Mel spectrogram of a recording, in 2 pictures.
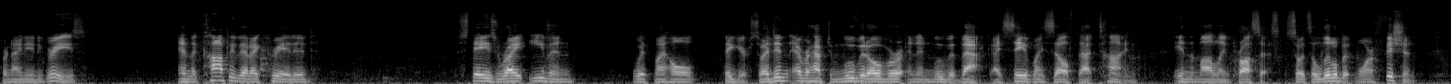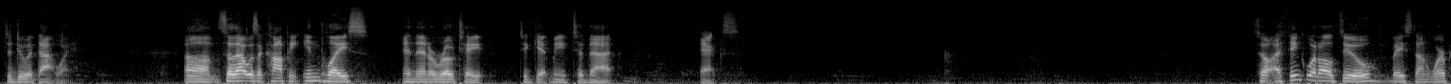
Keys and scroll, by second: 0.3 Return.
